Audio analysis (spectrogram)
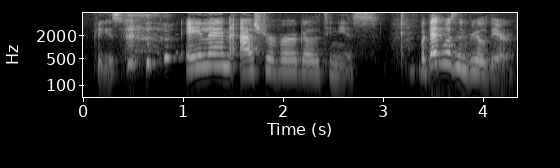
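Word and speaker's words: Aelin Ashryver Galathynius: Please pronounce the name, please. Aelin Ashriver Galatinius.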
